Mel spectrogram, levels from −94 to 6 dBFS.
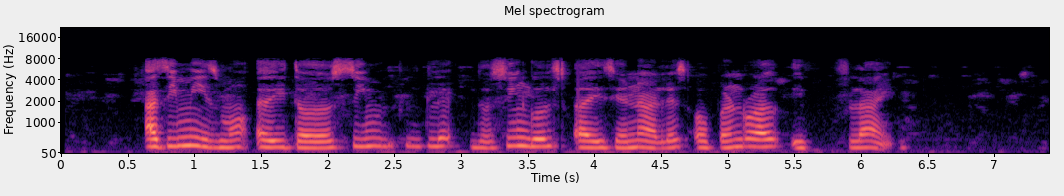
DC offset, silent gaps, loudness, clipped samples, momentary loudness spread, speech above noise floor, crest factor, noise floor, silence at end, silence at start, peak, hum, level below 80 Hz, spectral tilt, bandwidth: under 0.1%; none; -25 LUFS; under 0.1%; 10 LU; 40 dB; 20 dB; -64 dBFS; 1.05 s; 0.65 s; -4 dBFS; none; -58 dBFS; -5 dB/octave; 8.2 kHz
